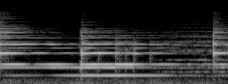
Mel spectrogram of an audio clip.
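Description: A memorial bell tolling for the minute of silence: struck at the start and again a little under a second later, each strike ringing on with many overtones and slowly fading.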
